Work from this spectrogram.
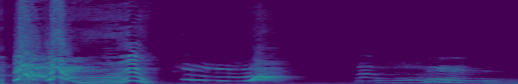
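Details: Pet pug joining in when its owner barks, answering with drawn-out, wavering yelps that bend downward, alternating with a person's barking imitations and brief quiet gaps.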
